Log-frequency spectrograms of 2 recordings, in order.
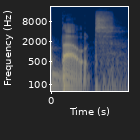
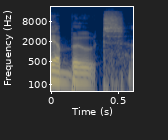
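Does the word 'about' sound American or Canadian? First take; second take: American; Canadian. First: The vowel is the typical American 'about' sound. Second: The vowel is the stereotyped Canadian 'aboot' sound. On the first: This is the way the speaker actually talks. "I say about. ... I've become too Americanized" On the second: This is the way the speaker does not talk. "I don't say about"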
